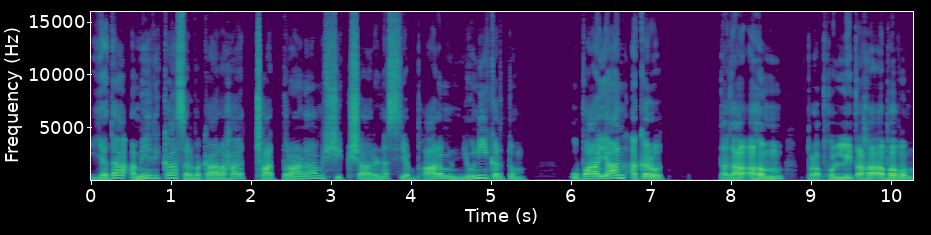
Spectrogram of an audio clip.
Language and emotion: Sanskrit, happy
